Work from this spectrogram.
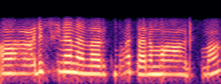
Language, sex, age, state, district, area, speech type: Tamil, female, 18-30, Tamil Nadu, Pudukkottai, rural, conversation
